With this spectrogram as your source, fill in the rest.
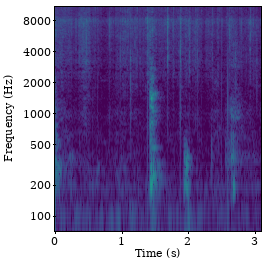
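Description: Soft, steady sizzling of momo filling frying in oil, with occasional stirring scrapes, fairly quiet and close.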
